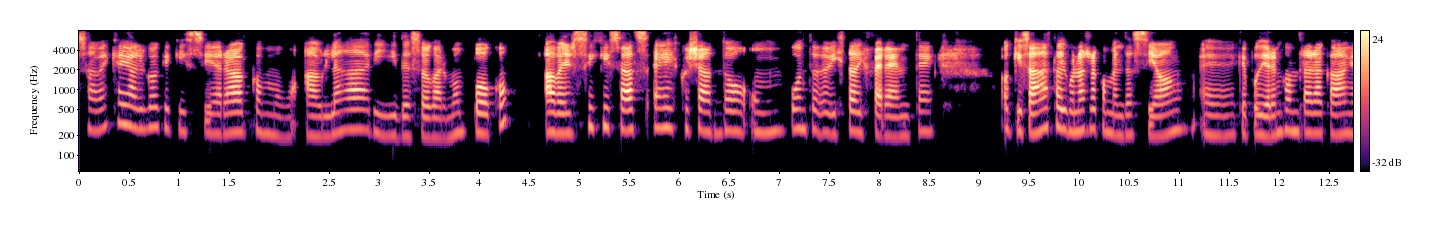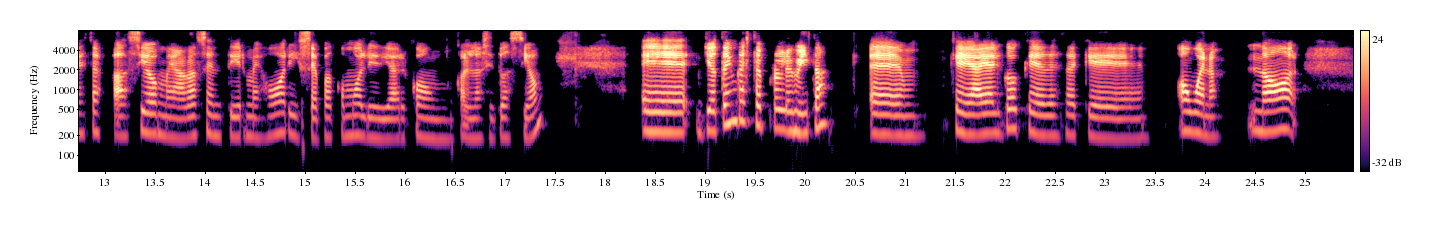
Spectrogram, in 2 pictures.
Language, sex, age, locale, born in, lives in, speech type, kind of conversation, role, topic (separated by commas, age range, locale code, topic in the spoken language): Spanish, female, 25-29, es-CU, Cuba, United States, conversation, advice, user, ¿Cómo puedo dejar de minimizar mis propios logros?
